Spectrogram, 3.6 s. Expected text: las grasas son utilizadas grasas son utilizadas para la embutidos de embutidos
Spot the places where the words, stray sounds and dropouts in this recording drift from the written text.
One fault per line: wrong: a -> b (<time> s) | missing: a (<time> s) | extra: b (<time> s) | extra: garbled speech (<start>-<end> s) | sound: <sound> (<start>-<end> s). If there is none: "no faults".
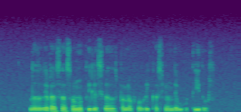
missing: grasas son utilizadas (1.8 s)
wrong: embutidos -> fabricación (2.0 s)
